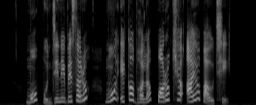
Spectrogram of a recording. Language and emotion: Odia, happy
